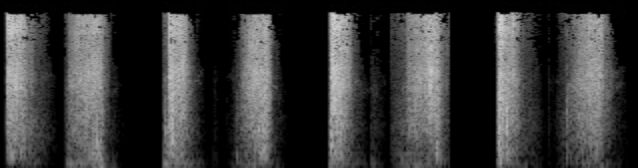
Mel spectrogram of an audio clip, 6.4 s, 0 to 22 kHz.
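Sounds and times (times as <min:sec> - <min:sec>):
shoveling snow: 0:00.1 - 0:06.2.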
